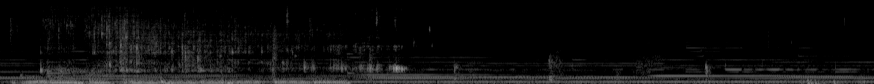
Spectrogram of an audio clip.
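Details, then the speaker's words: Bedpan contents poured into a graduated measuring cylinder to measure urinary output in a CNA skills demonstration; splashing, trickling liquid over background music. "I will then pour the contents into the gradual cylinder."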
